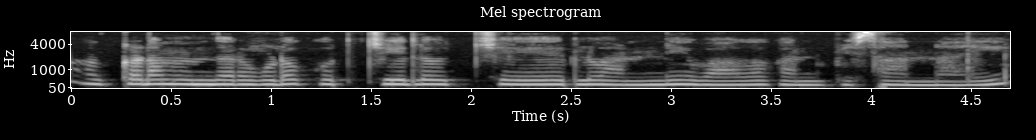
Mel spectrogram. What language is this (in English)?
Telugu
